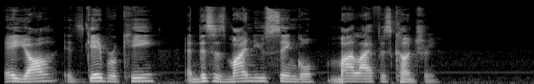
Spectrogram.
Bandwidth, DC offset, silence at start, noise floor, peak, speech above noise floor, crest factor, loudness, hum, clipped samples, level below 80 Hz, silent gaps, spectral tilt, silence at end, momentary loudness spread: 17 kHz; under 0.1%; 0.05 s; -55 dBFS; 0 dBFS; 37 dB; 18 dB; -17 LUFS; none; under 0.1%; -56 dBFS; none; -3.5 dB/octave; 0.95 s; 14 LU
